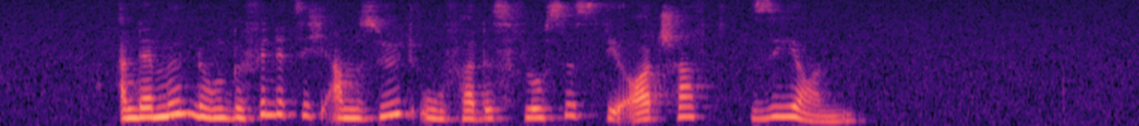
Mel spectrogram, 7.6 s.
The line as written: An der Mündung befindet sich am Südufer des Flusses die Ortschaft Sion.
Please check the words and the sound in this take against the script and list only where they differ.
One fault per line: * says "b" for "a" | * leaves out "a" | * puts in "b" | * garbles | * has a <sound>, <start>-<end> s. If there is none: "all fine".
all fine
